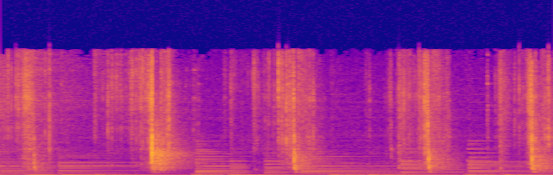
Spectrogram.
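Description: Chef's knife chopping broccoli florets on a wooden cutting board, blade strikes against the board over background music.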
